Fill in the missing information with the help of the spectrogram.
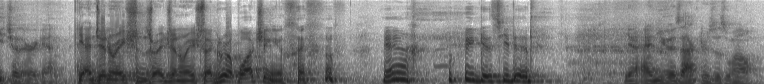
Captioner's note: laughs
